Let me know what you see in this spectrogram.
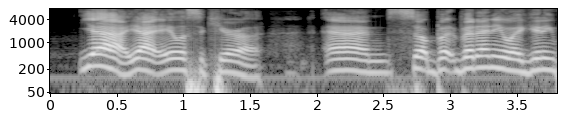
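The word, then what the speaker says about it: Aayla Secura: Or it's like Ayla Sakura. Yeah, Ayla Secura.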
